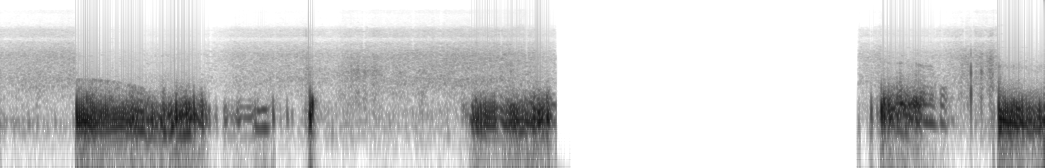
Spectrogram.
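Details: Stomach growling compilation: low rumbling, gurgling bursts of varying length with silent gaps between them; borborygmi.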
